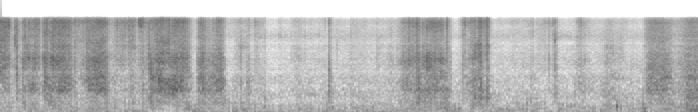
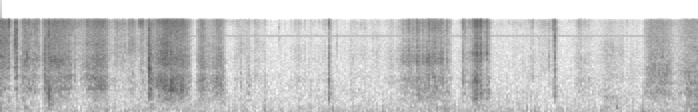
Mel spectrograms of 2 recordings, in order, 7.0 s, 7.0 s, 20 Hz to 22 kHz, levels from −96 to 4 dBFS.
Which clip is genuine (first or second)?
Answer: second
